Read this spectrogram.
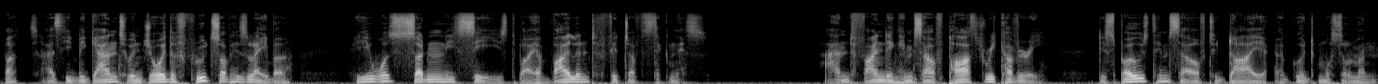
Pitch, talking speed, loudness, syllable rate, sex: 90 Hz, 145 wpm, -21 LUFS, 4.6 syllables/s, male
